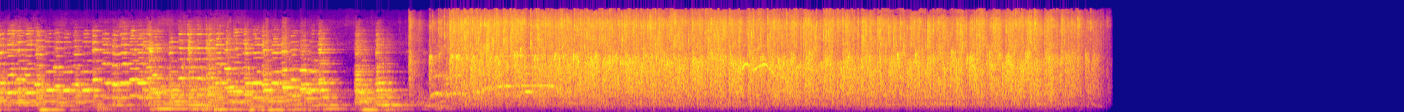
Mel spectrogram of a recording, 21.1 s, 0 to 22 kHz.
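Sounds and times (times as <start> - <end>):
audience applauding: 6.1 - 16.7.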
